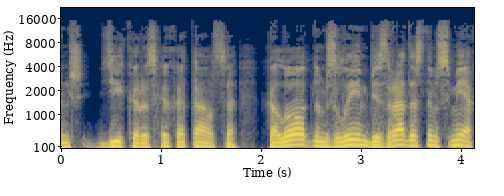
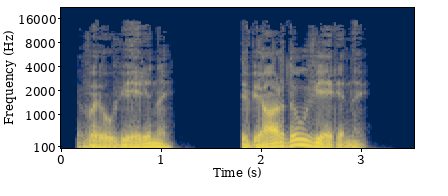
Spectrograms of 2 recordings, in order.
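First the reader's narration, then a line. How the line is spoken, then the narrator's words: Soothing tone. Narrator (Russian): продолжал доктор тем же умиротворяющим тоном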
